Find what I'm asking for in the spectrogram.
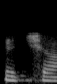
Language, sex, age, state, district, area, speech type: Hindi, female, 18-30, Madhya Pradesh, Betul, rural, conversation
